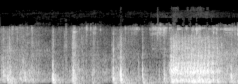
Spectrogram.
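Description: Horse hooves clop a few times in an uneven rhythm as a rider sets off from near a low bluff by the shore, followed by a loud, sustained whinny.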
